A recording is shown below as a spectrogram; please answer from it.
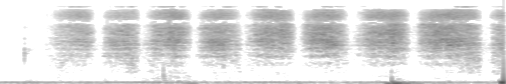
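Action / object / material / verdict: scrape / wooden floor planks / wood / none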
